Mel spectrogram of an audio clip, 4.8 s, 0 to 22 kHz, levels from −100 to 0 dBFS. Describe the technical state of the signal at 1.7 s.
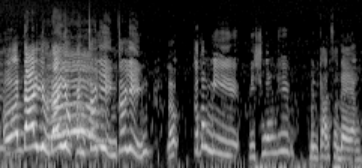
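At 1.7 s the speech carries overdone noise removal, which runs through the whole clip rather than starting or stopping here. The noise reduction is set far too hard. Frequency bands that sit close to its noise estimate get pushed down or cut out entirely. Quiet parts of the voice fall into those bands and vanish with the noise. The background drops and breaks up into twinkling specks.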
